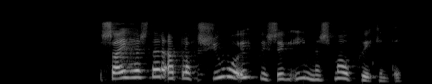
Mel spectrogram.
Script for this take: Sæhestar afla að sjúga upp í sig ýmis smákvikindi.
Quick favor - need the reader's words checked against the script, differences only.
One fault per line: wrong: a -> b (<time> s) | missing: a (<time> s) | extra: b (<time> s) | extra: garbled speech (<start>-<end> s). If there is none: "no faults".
no faults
